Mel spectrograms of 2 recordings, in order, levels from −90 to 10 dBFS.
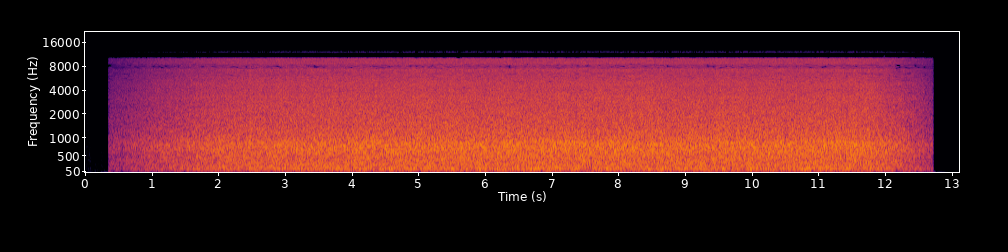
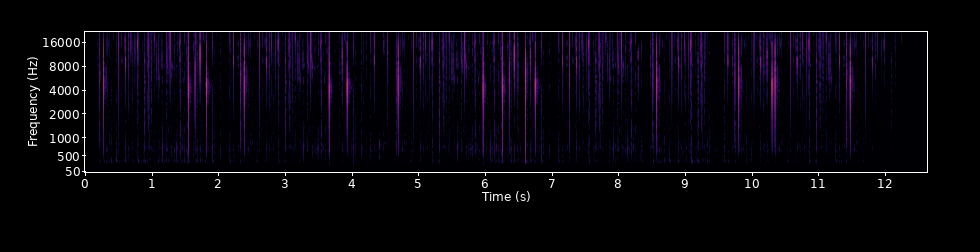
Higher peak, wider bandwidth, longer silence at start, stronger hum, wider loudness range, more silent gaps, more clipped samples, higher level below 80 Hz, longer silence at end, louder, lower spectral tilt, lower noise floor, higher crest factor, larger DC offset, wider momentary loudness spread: first, 0 dBFS vs -6 dBFS; second, 13 kHz vs over 20 kHz; about the same, 0.35 s vs 0.3 s; neither; about the same, 3 LU vs 3 LU; neither; neither; first, -42 dBFS vs under -90 dBFS; second, 0.4 s vs 1.1 s; first, -14 LUFS vs -41 LUFS; first, -3 dB/octave vs 6 dB/octave; second, -39 dBFS vs -71 dBFS; second, 14 dB vs 40 dB; neither; second, 9 LU vs 15 LU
